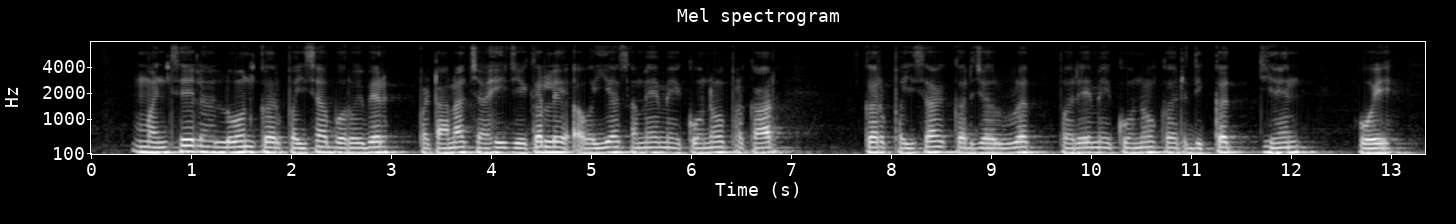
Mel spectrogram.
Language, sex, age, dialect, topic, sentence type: Chhattisgarhi, male, 18-24, Northern/Bhandar, banking, statement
